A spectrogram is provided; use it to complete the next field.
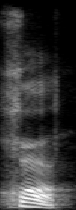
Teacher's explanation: خا حلق کے اوپر والے حصے سے ادا ہوتا ہے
